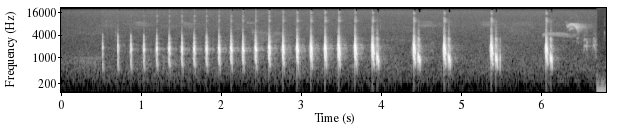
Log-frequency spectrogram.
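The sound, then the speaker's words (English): A yellow-billed cuckoo calls with a long, rapid run of hollow clucking notes that slows into a few widely spaced notes near the end, clear and alone. “okay, so that's the yellow-billed cuckoo.”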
